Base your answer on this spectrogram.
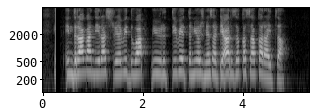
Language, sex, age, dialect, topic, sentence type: Marathi, female, 18-24, Standard Marathi, banking, question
